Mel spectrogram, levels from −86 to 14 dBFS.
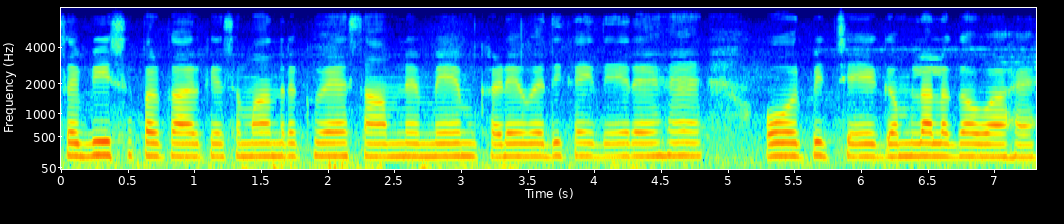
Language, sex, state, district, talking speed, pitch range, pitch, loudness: Hindi, female, Rajasthan, Bikaner, 170 wpm, 190-195 Hz, 190 Hz, -15 LUFS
